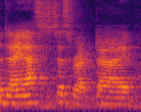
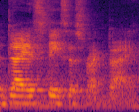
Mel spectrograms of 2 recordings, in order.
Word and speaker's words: diastasis recti: 30 weeks I discovered that I have a diastasis recti or you may have heard it pronounced a diastasis reti it's the same thing but it's a condition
